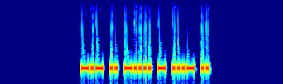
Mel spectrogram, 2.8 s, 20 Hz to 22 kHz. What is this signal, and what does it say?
Morse code, heard as a keyed tone, about 53 wpm, 700 Hz. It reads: KI6TVI
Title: USA Call Signs - 6 Characters - 8x Character Spacing - 50wpm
